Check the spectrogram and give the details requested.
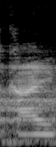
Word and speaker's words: Akai: It's pronounced Akai for mini.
